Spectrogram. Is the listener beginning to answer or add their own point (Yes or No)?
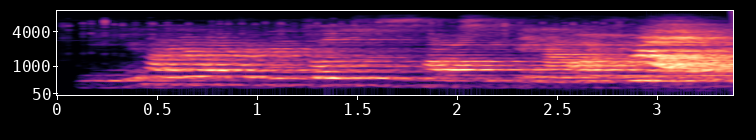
Yes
